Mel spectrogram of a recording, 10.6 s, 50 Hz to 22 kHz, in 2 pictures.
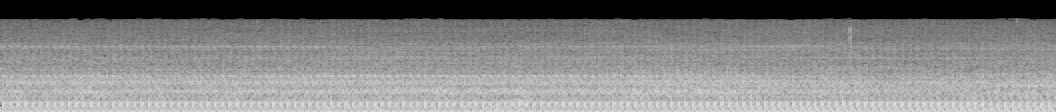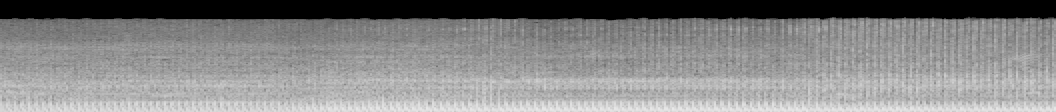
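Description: Honda XR650R's single-cylinder four-stroke engine idling steadily while still cold, just after a cold start in hard frost. About seven seconds in the engine note grows louder and fuller.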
